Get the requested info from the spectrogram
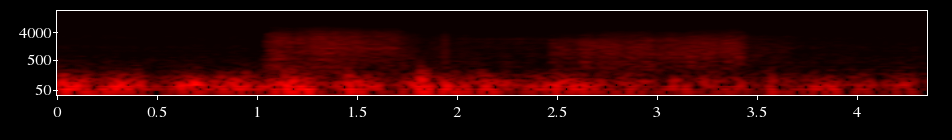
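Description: Two bursts of hissing gas venting from a fuelled Falcon 9 rocket on the pad, each about a second long, a little over a second apart. A low, steady rumble runs beneath them.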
